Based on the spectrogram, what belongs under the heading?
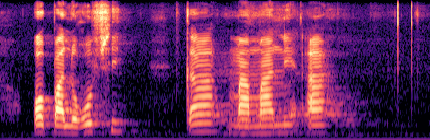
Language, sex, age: Northern Sotho, male, 25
